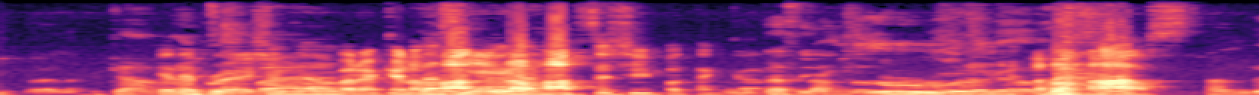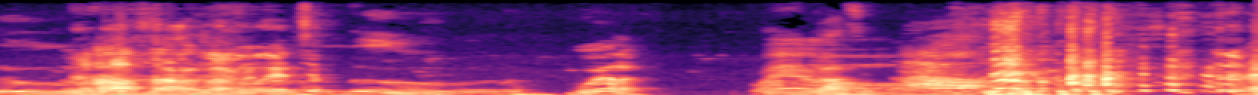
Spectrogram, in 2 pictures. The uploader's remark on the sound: In my final episode recorded in P.R, I'm joined by my bros. Sorry for the clipping.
